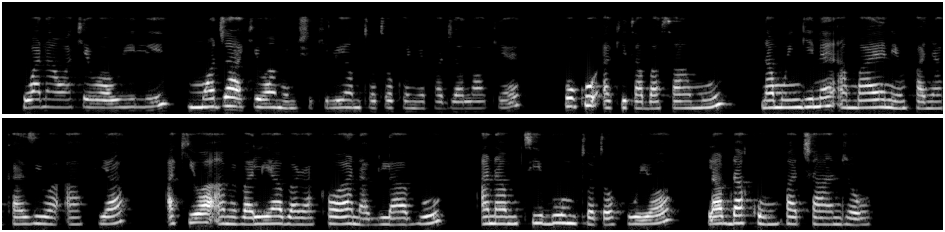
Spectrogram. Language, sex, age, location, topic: Swahili, female, 25-35, Kisumu, health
